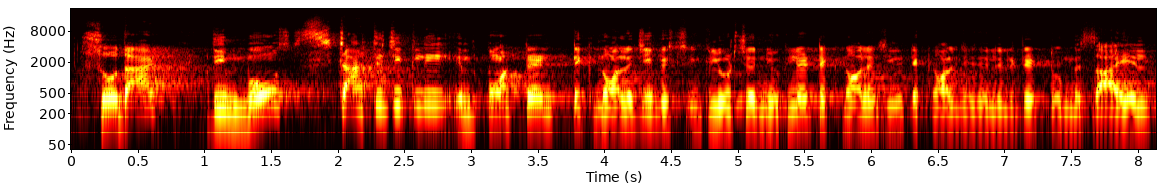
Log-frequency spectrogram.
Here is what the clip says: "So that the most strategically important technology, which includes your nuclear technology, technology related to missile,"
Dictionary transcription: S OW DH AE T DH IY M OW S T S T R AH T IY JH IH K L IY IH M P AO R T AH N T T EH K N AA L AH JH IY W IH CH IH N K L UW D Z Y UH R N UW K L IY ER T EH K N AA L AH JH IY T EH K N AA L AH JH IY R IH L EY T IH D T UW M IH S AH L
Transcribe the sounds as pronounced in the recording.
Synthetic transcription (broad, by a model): S OW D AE T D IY M OW S T S T R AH T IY JH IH K L IY IH M P AO R T AH N T T EH K N AA L AH JH IY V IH CH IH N K L UW D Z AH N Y UW K L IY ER T EH K N AA L AH JH IY T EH K N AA L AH JH IY L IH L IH T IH D T UW M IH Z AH L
